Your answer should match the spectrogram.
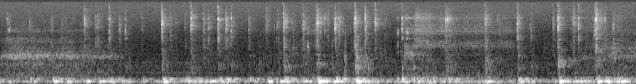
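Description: Rapid clicking of computer-keyboard keys as someone types a search, many irregular light taps over a steady low hum, no voices.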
